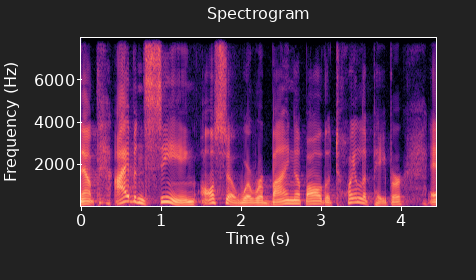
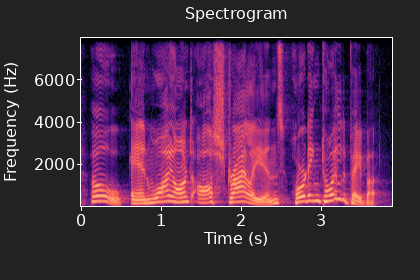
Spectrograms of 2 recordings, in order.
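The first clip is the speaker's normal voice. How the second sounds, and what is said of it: Bad put-on Australian accent. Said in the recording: “That was a really bad accent. ... You were expecting something better?”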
